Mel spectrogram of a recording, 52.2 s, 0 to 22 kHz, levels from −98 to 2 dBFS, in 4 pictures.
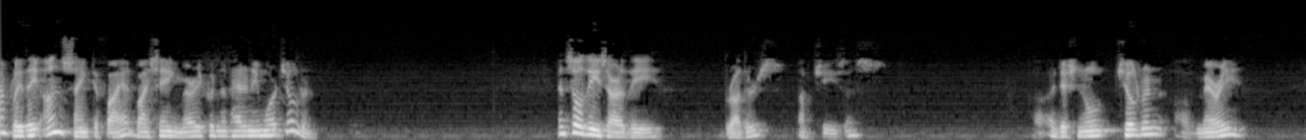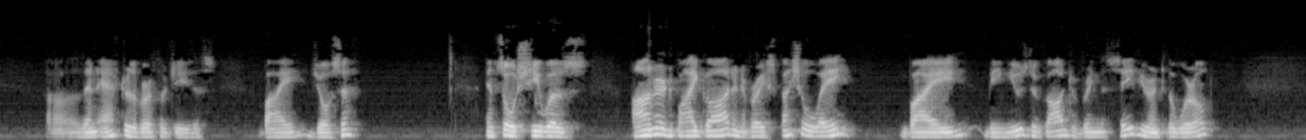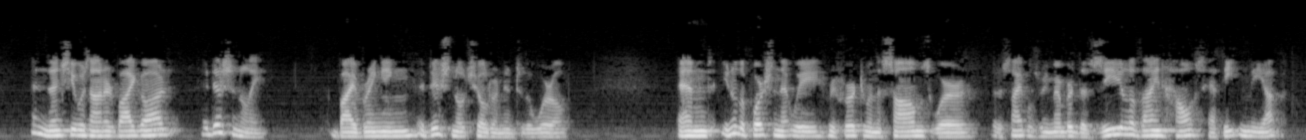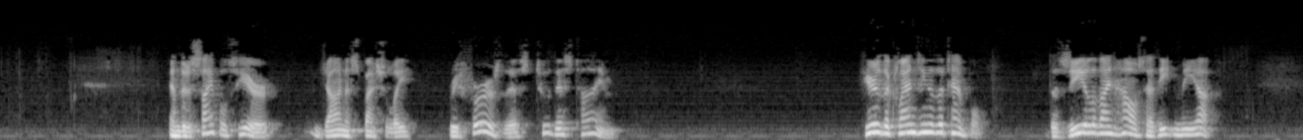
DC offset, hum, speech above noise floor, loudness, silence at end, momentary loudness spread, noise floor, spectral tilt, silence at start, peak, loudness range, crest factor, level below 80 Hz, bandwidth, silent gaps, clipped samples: under 0.1%; none; 38 dB; -17 LUFS; 0.9 s; 13 LU; -55 dBFS; -9 dB/octave; 0 s; 0 dBFS; 6 LU; 18 dB; -52 dBFS; 6.6 kHz; none; under 0.1%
